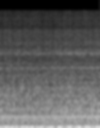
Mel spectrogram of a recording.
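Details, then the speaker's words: Washing machine brought in for not spinning, after repair and partly still disassembled: the spin cycle runs quietly and well, with a low, steady hum, a gentle even pulse and no knocking or scraping; normal spin. "Olha gente até silenciosa trabalha bonito"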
